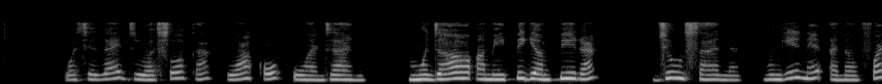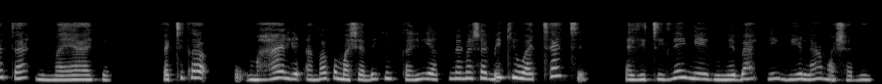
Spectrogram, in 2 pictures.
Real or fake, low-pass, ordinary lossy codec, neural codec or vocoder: fake; 7.2 kHz; MP3, 48 kbps; codec, 16 kHz, 2 kbps, FunCodec, trained on LibriTTS, 25 frames a second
